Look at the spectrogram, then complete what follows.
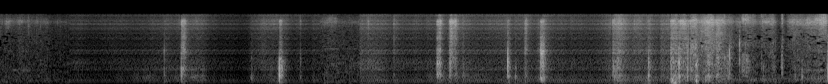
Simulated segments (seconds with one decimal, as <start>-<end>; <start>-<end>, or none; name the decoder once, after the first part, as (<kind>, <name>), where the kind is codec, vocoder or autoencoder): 0.7-3.2 (autoencoder, DAC-VAE); 3.6-6.9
